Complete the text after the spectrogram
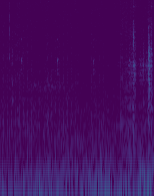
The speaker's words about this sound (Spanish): Espero que me acompañes desde este coche que surca las carreteras portuguesas en un día gris, para charlar, para escucharnos, para conectar.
